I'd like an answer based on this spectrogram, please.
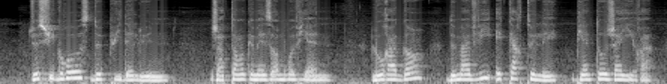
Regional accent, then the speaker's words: Haiti; moved away; j'ai quitté Haïti, je suis venue à l'école ici

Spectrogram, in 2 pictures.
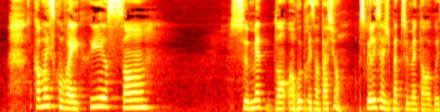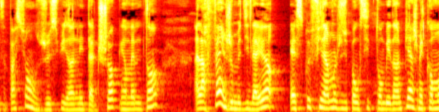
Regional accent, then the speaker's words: Haiti; J'ai dit oui, je suis haïtienne.

